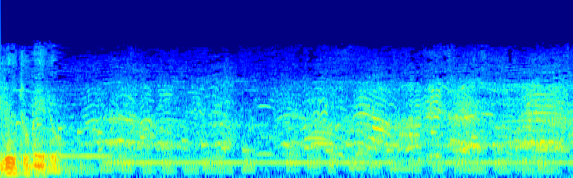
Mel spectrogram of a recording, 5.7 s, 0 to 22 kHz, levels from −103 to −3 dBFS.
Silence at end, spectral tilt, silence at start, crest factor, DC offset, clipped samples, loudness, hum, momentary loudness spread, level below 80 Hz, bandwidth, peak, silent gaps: 0 s; -6.5 dB/octave; 0 s; 22 dB; under 0.1%; under 0.1%; -41 LUFS; none; 12 LU; -58 dBFS; 9 kHz; -18 dBFS; none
